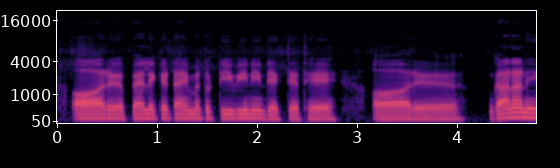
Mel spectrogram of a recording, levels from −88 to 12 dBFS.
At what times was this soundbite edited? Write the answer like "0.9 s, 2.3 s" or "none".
none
